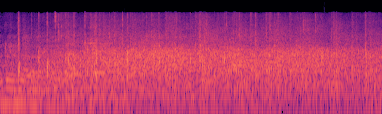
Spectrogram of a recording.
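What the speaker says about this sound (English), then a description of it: "Yeah, you can clap." Dense, sustained applause fills a Senate chamber during a senator's address, a continuous even roar of many hands clapping at once, with voices faintly beneath it.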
